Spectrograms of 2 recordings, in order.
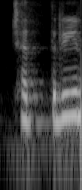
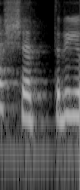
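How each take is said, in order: First: क्षत्रिय said as "chhatri"; wrong pronunciation. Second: क्षत्रिय said as "shatri"; correct pronunciation. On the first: Teacher showing students the error, क्षत्रिय as "chhatri". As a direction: open क्षत्रिय on chh. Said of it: "नहीं होता है". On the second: Teacher giving students the right form, क्षत्रिय as "shatri". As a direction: open क्षत्रिय on a soft sh. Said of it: "होता है". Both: Shown as a demonstration.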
